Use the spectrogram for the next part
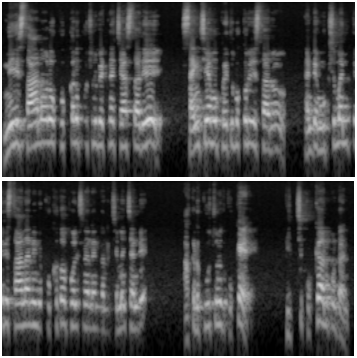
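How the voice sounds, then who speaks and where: A man's voice: sits high, fairly even intonation, very fast, a little mellow, low-quality recording. A man in a heated political interview, speaking as an opposition party member in a fiery, mocking and combative way.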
